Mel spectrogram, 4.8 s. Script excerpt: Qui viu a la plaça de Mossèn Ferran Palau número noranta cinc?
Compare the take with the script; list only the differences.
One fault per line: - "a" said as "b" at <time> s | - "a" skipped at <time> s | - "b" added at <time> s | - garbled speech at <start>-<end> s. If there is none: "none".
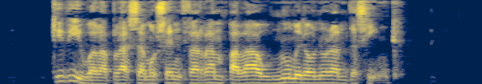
none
